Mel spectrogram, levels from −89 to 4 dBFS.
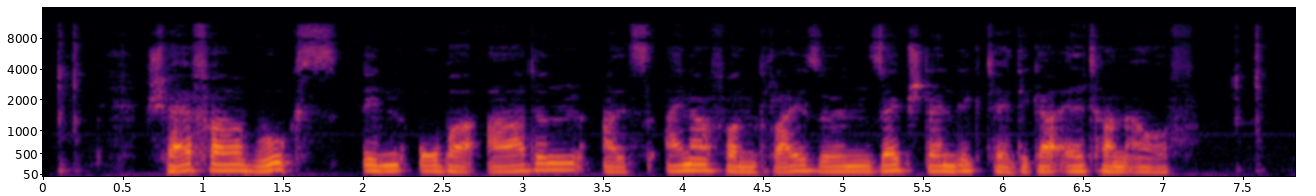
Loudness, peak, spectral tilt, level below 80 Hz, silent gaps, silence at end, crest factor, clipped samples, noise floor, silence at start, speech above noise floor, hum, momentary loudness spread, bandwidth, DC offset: -28 LUFS; -12 dBFS; -7.5 dB/octave; -54 dBFS; none; 0.25 s; 16 dB; under 0.1%; -56 dBFS; 0.1 s; 29 dB; none; 9 LU; 11.5 kHz; under 0.1%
